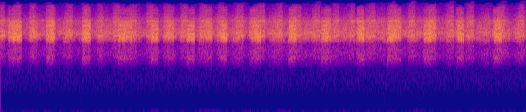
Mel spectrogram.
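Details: Singing cicadas of the Greek fauna in midsummer pine woods: piercing high buzz beating in fairly even rapid pulses, nearly three a second, a continuous wall of insect sound.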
